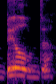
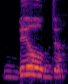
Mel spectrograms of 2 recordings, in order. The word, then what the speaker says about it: build: likelihood likelihood launch launch build build it's like that you is not even there build now these two words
